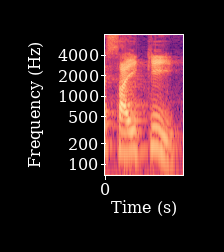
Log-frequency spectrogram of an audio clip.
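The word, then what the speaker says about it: psyche: बाकी के जो वर्ड्स दे रखे हैं, साइकी, इसका जो प्रोनाउंसिएशन है वो साइकी है।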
